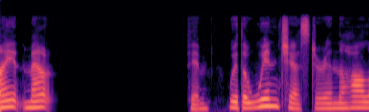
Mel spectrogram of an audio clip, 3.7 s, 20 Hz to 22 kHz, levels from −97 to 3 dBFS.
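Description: From 0.47 to 1.89 s a fading buzz gives way to about 1.3 s of silence, likely a long network dropout, and speech resumes with that stretch missing.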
